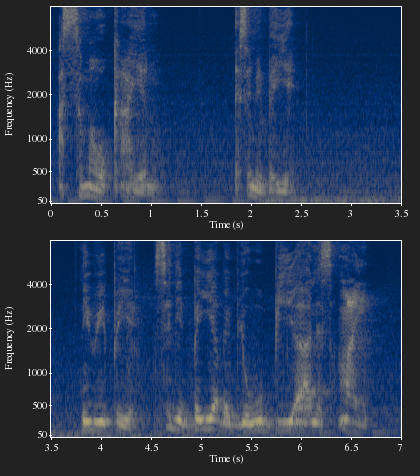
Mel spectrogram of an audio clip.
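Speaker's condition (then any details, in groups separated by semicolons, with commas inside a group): No condition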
